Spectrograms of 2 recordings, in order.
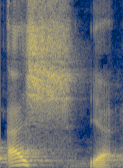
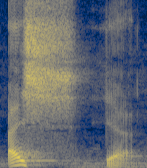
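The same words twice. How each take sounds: The two takes are said the same way.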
